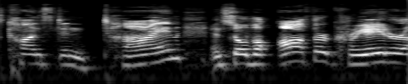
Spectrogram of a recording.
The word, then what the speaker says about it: Constantine: thinking wait a second isn't it John Constantine no so in the comics he actually continuously reminds people how to say his name because they made the movie with Keanu Reeves and they said it Constantine but it's constant time and so the author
